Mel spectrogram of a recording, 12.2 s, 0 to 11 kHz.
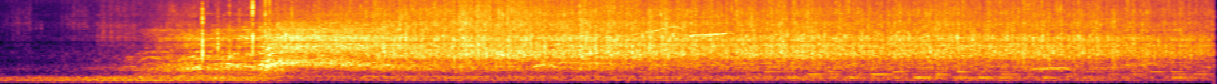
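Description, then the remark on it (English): A golf crowd at the 149th Open at Royal St George's in 2021 roars and applauds, the noise swelling over the first two seconds into a loud, dense, sustained wash of clapping and cheering that holds steady for about ten seconds. “Oh, listen to that roar.”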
